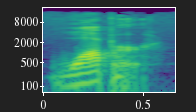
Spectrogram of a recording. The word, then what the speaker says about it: WOPR: Whopper. – Could you spell that for me, please? – W-O-P-R.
